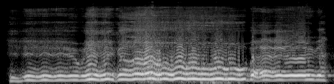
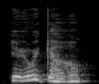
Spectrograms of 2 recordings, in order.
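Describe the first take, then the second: First: Sung, high, extremely drawn-out singsong; sung, stretch every vowel into a wavering tune; crooned celebration. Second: Soft, contained self-talk; quiet composure. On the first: Streamer celebrating Palantir's results, long crooned cheer. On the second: Streamer settling down after cheering, quiet self-talk. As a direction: say it gently, holding the excitement in. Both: Real, not acted.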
